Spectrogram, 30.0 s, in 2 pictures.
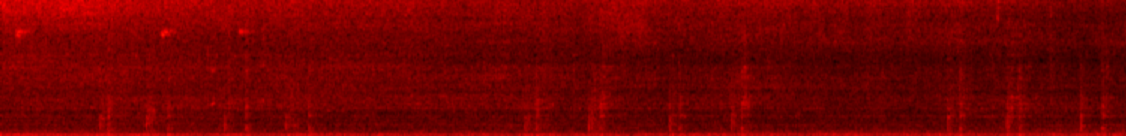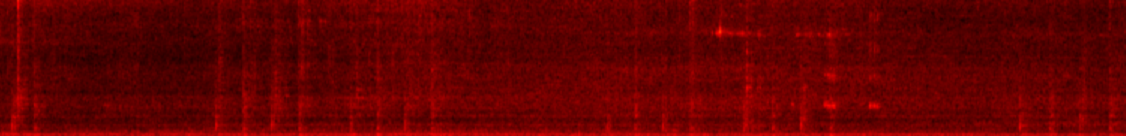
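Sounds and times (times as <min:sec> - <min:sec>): low train rumble: 0:00.0 - 0:30.0
wheels clacking over rail joints: 0:17.8 - 0:21.0.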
